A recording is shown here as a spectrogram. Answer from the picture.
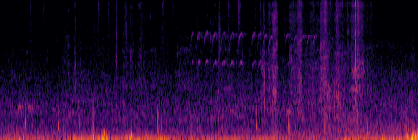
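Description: Clear plastic zip-top bag rustling and crackling as it rubs against the camera microphone, with scattered sharp clicks and low handling rumble. About halfway through, a rapid run of high chirps, around five a second, lasts a couple of seconds.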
